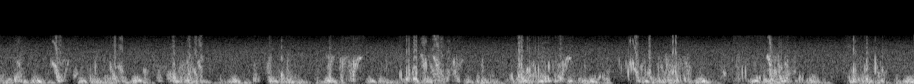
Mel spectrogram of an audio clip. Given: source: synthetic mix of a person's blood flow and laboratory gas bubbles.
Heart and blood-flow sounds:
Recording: Doppler ultrasound of blood flow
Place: precordium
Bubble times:
0.00-0.26 s: bubbles
0.49-0.81 s: bubbles
1.03-1.27 s: bubbles
1.41-2.04 s: bubbles
2.52-2.62 s: bubbles
2.65-2.96 s: bubbles
3.23-3.65 s: bubbles
3.96-4.66 s: bubbles
5.04-5.74 s: bubbles
5.97-6.12 s: bubbles
6.16-6.92 s: bubbles
7.21-7.28 s: bubbles
7.33-8.05 s: bubbles
8.44-8.88 s: bubbles
From the record:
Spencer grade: 3 (all of the cardiac periods contain showers or single bubble signals, but not dominating or overriding the cardiac motion signals)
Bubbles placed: only in the low amplitude regions of the cardiac cycle

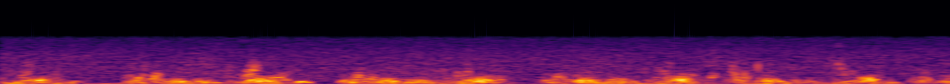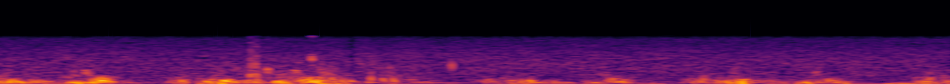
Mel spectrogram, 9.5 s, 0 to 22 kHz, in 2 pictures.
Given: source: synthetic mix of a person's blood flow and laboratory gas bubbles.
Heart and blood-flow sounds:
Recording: Doppler ultrasound of blood flow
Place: precordium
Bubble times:
3.53-3.83 s: bubbles
4.12-4.24 s: bubbles
5.97-6.19 s: bubbles
6.29-6.54 s: bubbles
6.58-6.78 s: bubbles
7.00-7.03 s: bubbles
From the record:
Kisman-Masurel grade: 221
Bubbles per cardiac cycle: several, 3 to 8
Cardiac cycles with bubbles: 10 to 50%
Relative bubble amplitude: barely perceptible (0.100 to 0.250)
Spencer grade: 2 (many but less than half of the cardiac periods contain bubble signals, singularly or in groups)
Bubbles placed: only in the low amplitude regions of the cardiac cycle

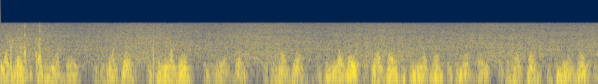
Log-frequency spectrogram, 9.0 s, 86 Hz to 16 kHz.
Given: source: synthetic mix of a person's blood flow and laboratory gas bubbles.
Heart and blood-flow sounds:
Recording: Doppler ultrasound of blood flow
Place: precordium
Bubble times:
0.11-0.67 s: bubbles
From the record:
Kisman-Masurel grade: 212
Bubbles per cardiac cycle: several, 3 to 8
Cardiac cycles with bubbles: 1 to 10%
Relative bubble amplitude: moderate (0.250 to 0.450)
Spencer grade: 1 (occasional bubble signal discernible with the cardiac motion signal, with majority of cardiac periods free of bubbles)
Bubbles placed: anywhere in the cardiac cycle

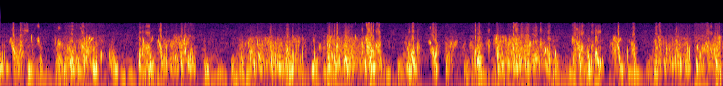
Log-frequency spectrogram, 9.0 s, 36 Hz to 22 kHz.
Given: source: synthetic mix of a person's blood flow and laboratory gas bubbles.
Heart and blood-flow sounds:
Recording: Doppler ultrasound of blood flow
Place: precordium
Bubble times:
0.00-0.54 s: bubbles
0.66-1.30 s: bubbles
1.33-1.47 s: bubbles
1.71-2.46 s: bubbles
2.94-3.82 s: bubbles
3.87-4.03 s: bubbles
4.07-4.80 s: bubbles
5.05-5.27 s: bubbles
5.34-5.49 s: bubbles
5.54-5.72 s: bubbles
5.86-6.98 s: bubbles
7.12-7.56 s: bubbles
7.61-7.97 s: bubbles
8.16-9.05 s: bubbles
From the record:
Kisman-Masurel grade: 444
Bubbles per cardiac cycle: continuous sound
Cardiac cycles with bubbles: 100%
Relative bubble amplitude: maximal (0.775 to 0.999)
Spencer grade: 4 (maximum detectable bubble signal sounding continuously throughout systole and diastole of every cardiac period, and overriding the amplitude of the normal cardiac signals)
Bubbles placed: anywhere in the cardiac cycle

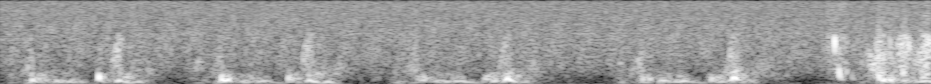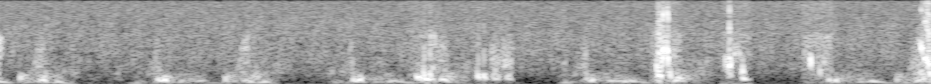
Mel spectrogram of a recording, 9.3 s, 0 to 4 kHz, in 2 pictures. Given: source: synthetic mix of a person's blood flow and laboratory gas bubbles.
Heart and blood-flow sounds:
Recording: Doppler ultrasound of blood flow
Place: precordium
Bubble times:
4.13-4.68 s: bubbles
6.70-6.86 s: bubbles
7.01-7.23 s: bubbles
7.90-8.07 s: bubbles
8.25-8.42 s: bubbles
8.67-8.82 s: bubbles
9.23-9.32 s: bubbles
From the record:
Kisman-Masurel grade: 233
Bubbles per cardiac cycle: several, 3 to 8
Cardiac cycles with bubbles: 50 to 99%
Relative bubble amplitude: loud (0.450 to 0.775)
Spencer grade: 3 (all of the cardiac periods contain showers or single bubble signals, but not dominating or overriding the cardiac motion signals)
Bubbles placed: anywhere in the cardiac cycle

